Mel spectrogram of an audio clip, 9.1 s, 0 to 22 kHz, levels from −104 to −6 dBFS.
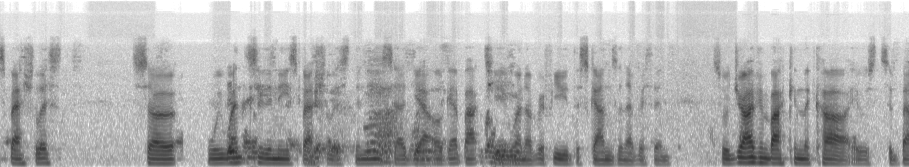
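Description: From 0.06 to 0.79 s, a faint delayed copy of the speech trails it by about 220 ms. It sits about 15 dB down. This is echo leak, likely from a far-end loudspeaker whose echo canceller let some sound through. A short burst returns from 1.75 to 1.85 s, louder at about 10 dB down.

Between 2.07 and 3.36 s, the speech dips in patches totalling about half a second, by up to around 10 dB. This is speech suppressed in double talk, likely the canceller turning down its own talker along with the loudspeaker echo while the two overlapped.

The echo leak comes back from 4.05 to 4.46 s, again about 15 dB down with the same delay of roughly 220 ms.

From 4.6 to 5.08 s, speech suppressed in double talk recurs as a shallower dip of about 5 dB, lasting some 200 ms in all.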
